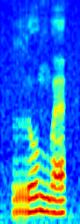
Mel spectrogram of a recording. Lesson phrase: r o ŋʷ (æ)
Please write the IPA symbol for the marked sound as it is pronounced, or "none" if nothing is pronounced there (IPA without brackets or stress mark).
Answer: æ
